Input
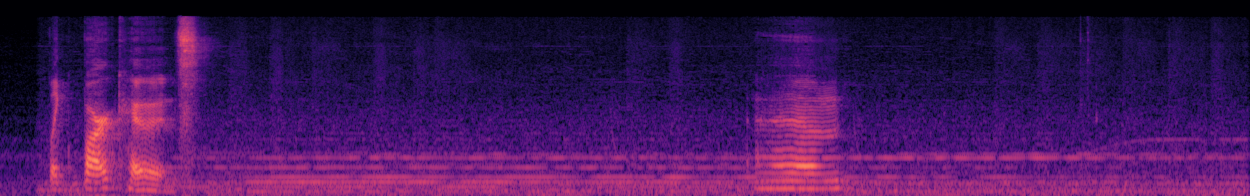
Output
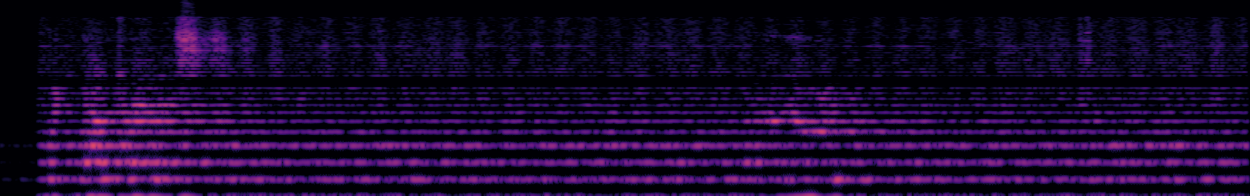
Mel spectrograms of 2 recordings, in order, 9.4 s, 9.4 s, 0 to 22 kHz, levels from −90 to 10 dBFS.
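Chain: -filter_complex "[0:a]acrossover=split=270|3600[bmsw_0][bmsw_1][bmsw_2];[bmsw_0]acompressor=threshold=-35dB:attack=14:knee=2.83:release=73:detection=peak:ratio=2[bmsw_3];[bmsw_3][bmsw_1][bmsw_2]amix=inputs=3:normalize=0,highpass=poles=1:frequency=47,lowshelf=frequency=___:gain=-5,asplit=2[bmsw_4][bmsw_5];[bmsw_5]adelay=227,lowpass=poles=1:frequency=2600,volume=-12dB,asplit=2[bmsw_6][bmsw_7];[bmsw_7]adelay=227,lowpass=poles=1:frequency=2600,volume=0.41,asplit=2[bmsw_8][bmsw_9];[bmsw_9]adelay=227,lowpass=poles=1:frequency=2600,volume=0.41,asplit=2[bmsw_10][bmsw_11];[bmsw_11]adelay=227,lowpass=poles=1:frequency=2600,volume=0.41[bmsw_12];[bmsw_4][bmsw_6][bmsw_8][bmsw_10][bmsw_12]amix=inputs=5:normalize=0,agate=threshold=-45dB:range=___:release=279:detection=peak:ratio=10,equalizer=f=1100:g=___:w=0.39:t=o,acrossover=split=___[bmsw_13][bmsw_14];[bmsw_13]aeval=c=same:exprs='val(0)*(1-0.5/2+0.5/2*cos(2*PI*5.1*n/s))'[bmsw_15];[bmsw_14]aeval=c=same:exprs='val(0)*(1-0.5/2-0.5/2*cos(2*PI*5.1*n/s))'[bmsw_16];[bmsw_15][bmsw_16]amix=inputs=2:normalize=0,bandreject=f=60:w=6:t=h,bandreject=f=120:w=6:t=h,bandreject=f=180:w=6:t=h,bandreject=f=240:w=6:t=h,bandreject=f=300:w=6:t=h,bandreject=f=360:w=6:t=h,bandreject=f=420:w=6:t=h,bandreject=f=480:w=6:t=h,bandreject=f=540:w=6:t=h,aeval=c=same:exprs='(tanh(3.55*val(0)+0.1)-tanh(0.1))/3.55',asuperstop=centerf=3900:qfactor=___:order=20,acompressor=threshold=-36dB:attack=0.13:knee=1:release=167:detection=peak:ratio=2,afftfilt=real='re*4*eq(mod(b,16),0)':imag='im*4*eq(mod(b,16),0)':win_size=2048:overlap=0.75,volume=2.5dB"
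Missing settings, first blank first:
63, -22dB, 10.5, 1500, 6.1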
